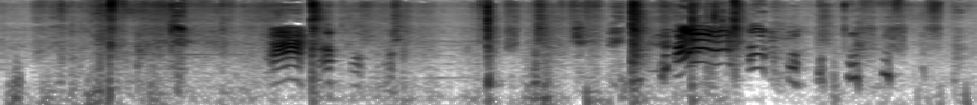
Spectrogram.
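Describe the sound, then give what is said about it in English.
Punches landing on a person, heard as several sharp smacking impacts among loud shouting voices and bursts of laughter. “Bitch, don't punch me! Ow!”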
